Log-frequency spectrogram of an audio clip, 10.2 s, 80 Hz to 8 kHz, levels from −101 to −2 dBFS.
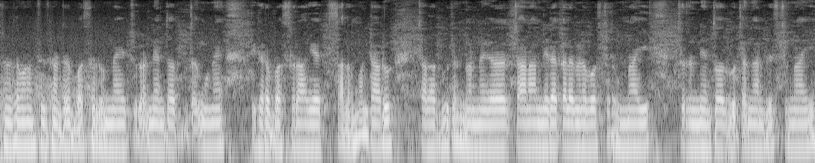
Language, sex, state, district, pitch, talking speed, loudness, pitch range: Telugu, male, Telangana, Karimnagar, 120 Hz, 170 wpm, -17 LUFS, 120-125 Hz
